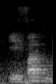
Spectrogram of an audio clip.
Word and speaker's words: IFAB: IFAB juga yang IFAB kayak gitu bacanya.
